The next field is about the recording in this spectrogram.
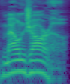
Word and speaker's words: Mounjaro: It says Mound, like as in mountain, Mounjaro.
